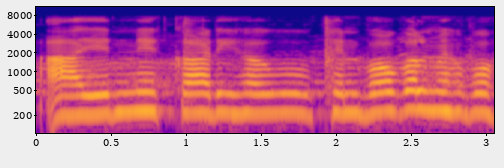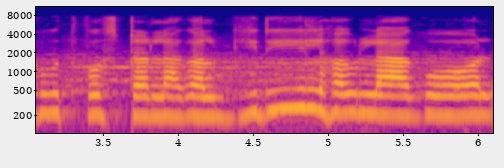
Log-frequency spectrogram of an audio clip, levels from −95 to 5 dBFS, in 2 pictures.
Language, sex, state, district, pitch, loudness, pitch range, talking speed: Bajjika, female, Bihar, Vaishali, 220 Hz, -17 LUFS, 205-230 Hz, 145 wpm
